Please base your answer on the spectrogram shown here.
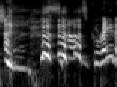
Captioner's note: laughing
